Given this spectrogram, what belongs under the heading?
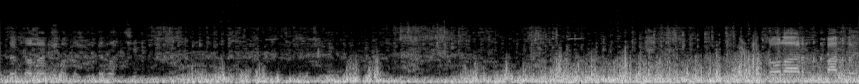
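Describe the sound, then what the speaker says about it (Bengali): A trawler boat's engine on the Padma river passes close by, a steady loud low drone mixed with heavy wind buffeting on the microphone, while someone talks over it throughout. "একটা ট্রলার দেখতে পাবো আমরা, হয়তো ট্রলারের শব্দ শুনতে পাচ্ছি।"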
